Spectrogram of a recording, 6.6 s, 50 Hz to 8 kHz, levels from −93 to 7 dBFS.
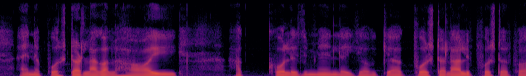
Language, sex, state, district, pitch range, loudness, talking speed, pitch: Bajjika, male, Bihar, Vaishali, 115-125 Hz, -40 LUFS, 110 wpm, 120 Hz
